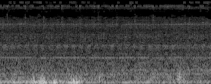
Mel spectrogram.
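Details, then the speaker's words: 2009 Chevy 2500HD 6.0L V8 plow truck idling rough with faint uneven ticking from a driver's side exhaust manifold leak; broken manifold bolt in head, throwing check engine codes; fix is new gasket and bolt extraction. "I sprayed it last night with TB Blaster but you can hear the ticking got a bolt back here kind of hard to see that broke off we're going to get that take that off and replace the gasket"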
